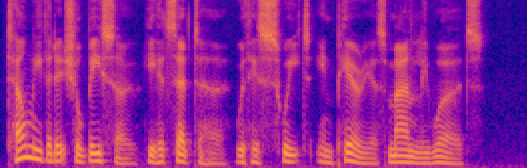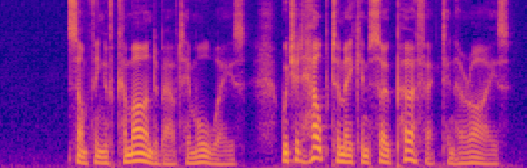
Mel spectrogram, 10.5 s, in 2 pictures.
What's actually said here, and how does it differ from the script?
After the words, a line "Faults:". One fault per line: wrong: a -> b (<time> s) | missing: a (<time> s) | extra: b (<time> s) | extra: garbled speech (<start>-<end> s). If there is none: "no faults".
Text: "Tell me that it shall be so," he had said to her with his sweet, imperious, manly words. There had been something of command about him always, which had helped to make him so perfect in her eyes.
"Tell me that it shall be so," he had said to her with his sweet, imperious, manly words. Something of command about him always, which had helped to make him so perfect in her eyes.
Faults:
missing: There had been (4.8 s)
